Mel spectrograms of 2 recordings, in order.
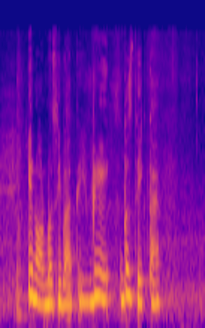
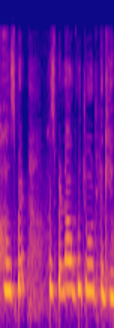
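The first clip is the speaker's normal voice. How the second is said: anxious worry; 6 semitones higher than usual. Acted. Wing sees husband's wound.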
